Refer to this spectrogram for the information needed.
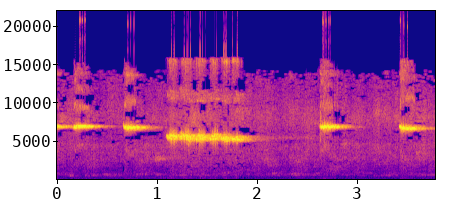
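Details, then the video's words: Olive-backed sunbird (konin) in lively full-filler song: sharp very high whistled notes, a longer slightly falling whistle in the middle, then two more short piercing notes spaced under a second apart. "MASTERAN KONIN GACOR FULL ISIAN MEWAH MATERI KEKINIAN NEMBAK CUCAK CUNGKOK"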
